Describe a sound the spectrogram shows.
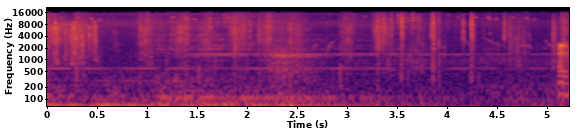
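Footsteps run quickly over rough ground.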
